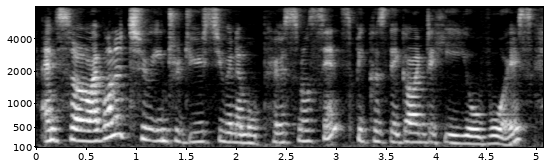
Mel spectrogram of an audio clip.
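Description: A woman hosts a podcast. She talks in a chatty, rambling way, full of ums and restarts. Her voice sits at an ordinary middle pitch. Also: normal speed, a bit bright. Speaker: podcast host. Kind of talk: casual conversational interview.

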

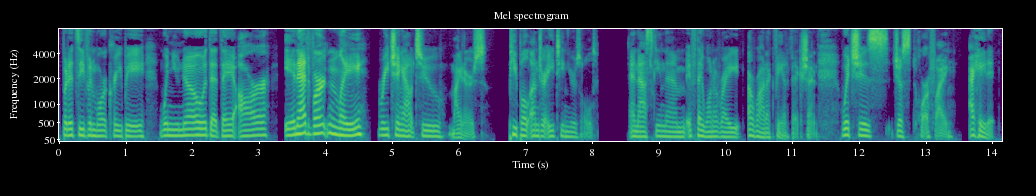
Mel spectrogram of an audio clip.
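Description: A woman's voice: low voice, moderate pace, fairly bright tone, no echo, clean studio sound. A woman co-hosting a podcast discussion, speaking in an emphatic, blunt, casually sweary and opinionated way. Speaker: podcast co-host.

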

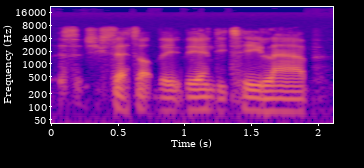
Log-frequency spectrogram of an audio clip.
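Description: A man's voice: extremely low pitch, completely flat delivery, fast talker, smooth. A man, a guest engineer, talking through his career in a hesitant, thoughtful way with many restarts. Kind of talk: casual interview conversation.

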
